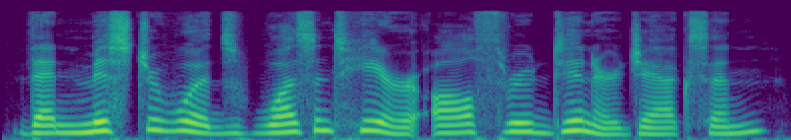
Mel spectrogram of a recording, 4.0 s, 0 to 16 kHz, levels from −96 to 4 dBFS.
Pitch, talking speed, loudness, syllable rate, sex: 205 Hz, 135 wpm, -19 LUFS, 3.2 syllables/s, female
